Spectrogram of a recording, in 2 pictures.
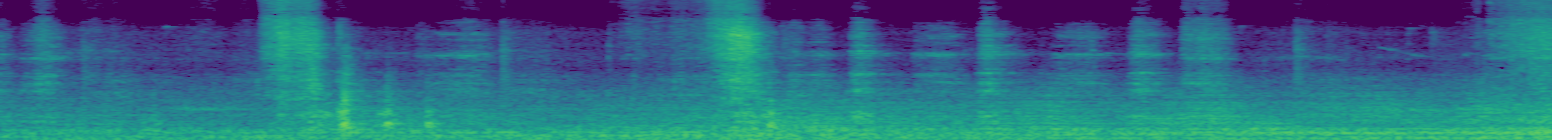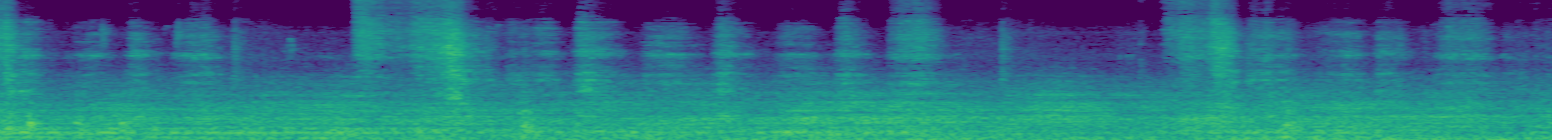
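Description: A man breathing hard under a loaded barbell between back squat reps, with about five loud, sharp breaths a few seconds apart and quieter breathing in between.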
